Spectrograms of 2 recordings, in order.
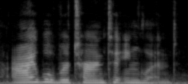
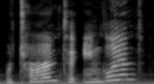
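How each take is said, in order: First: Said in the usual way. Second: Shocked, slow rising question; surprised. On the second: A narrator's reading. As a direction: echo it back in disbelief. Boy echoes in shock.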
